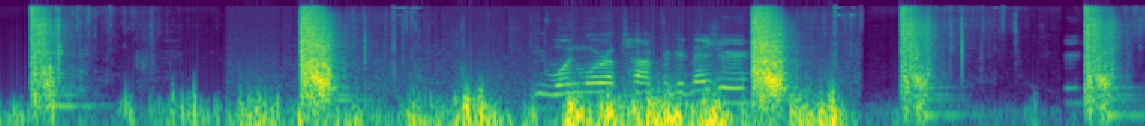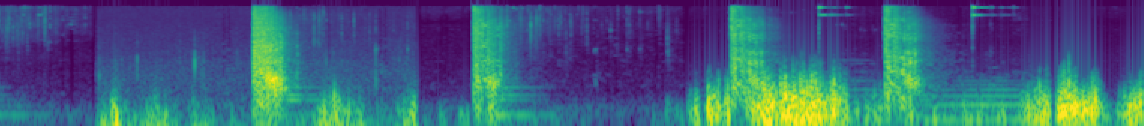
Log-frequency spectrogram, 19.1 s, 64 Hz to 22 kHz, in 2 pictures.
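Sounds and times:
rifle shots: 0:00.3 - 0:00.8, 0:02.5 - 0:03.1, 0:06.3 - 0:06.7, 0:11.7 - 0:12.3, 0:15.7 - 0:16.1, 0:17.0 - 0:17.4.

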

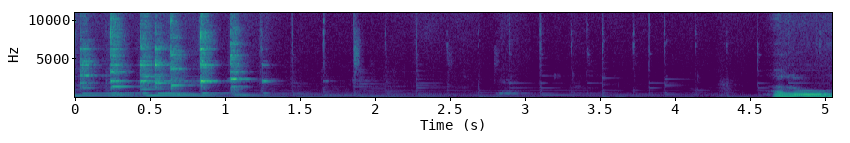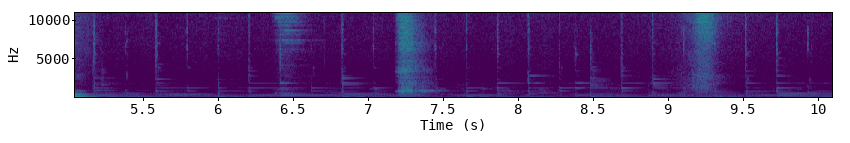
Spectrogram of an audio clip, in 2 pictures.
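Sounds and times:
phone ringtone melody: 0:00.0 - 0:07.1.

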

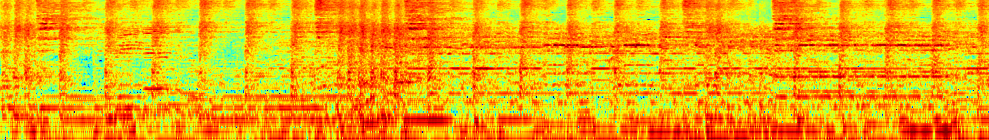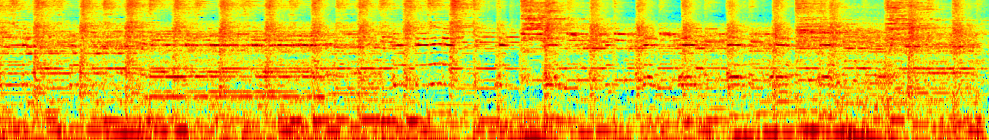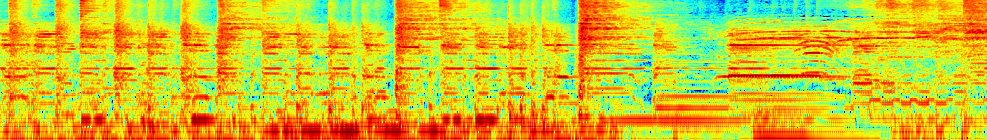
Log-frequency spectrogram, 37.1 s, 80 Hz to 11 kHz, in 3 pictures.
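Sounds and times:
bass guitar: 0:00.0 - 0:37.0
drum kit with cymbals: 0:00.0 - 0:37.0
electric guitar: 0:00.0 - 0:37.0.

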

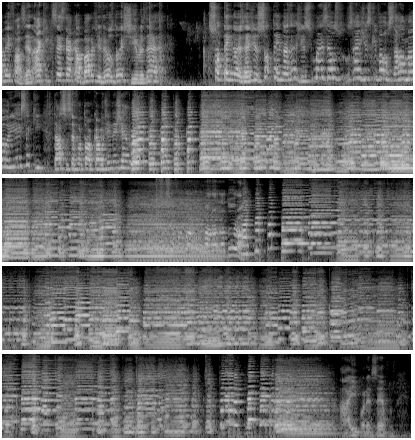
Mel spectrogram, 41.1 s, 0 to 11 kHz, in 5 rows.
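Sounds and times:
accordion playing: 0:09.2 - 0:39.7.

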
